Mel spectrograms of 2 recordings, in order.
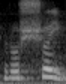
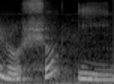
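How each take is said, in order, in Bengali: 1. শেষের 'i' কোনো বিরতি ছাড়াই সোজা এগিয়ে যায়। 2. শেষের 'i' আলাদা একটি ধ্বনি হিসেবে পৃথক করে বলা হয়। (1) "আমরা অধিকাংশ লোক ভুল পড়ি কীরকম, রস্যই রস্যই বলি" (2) "ই সাউন্ডটা আলাদা করে বোঝাতে হবে"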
